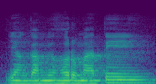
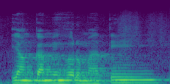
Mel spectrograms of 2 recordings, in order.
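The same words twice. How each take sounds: The two takes are said the same way.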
